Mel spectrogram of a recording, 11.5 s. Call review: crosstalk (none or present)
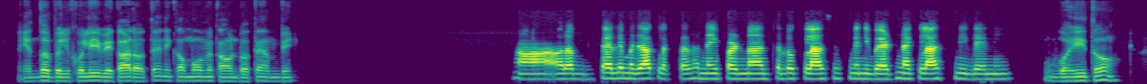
none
